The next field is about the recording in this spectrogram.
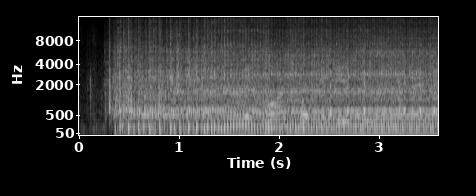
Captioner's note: engine noise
